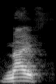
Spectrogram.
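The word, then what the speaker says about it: knife: ओ यू आर आवर घंटा थ Thomas के साइलेंट नॉक खटखटाना के एन आई एफ ई नाइफ चाकू के एन ओ टी नॉट गांठ एल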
